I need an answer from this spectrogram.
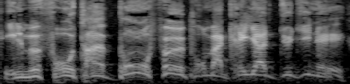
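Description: A gravelly bellowing giant showman. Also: sits high, animated, takes it slowly, no room sound, pitched above the performer's own voice, exaggerated voice. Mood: gruff. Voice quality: gravelly, raspy shouting. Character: huge fierce bearded male puppet-theatre director. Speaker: storybook character.

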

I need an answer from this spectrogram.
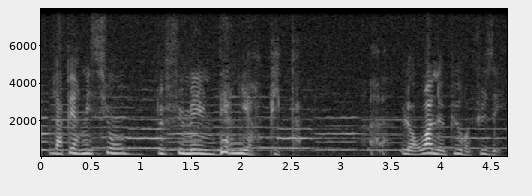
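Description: High-voiced woman telling a fairy tale. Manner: expressive, hushed then rising for drama. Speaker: storyteller. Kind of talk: storybook narration.

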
